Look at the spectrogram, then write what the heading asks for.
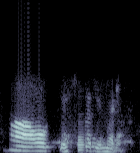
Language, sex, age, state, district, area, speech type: Kannada, female, 30-45, Karnataka, Vijayanagara, rural, conversation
